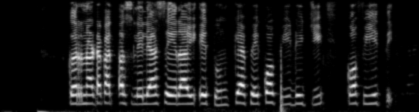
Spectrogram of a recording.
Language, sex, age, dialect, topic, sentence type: Marathi, male, 51-55, Standard Marathi, agriculture, statement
